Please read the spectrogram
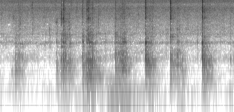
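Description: Chopped onions frying in oil in an aluminium pot, stirred with a metal spoon that scrapes against the pot about every half second over a low sizzle. The onions are being fried until browned, the first stage of a chicken curry.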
